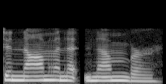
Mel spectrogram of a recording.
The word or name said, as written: denominate number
